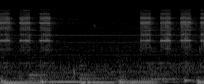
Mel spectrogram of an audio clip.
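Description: DJI Phantom 3 motors beeping in quick runs of short, high-pitched beeps while a firmware update is in progress, with a low background music line underneath.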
